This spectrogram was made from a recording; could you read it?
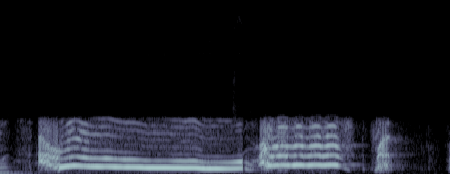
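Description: A voice imitates a dog with two long, drawn-out whining howls followed by a short yelp, loud, with no other talking.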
